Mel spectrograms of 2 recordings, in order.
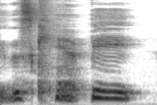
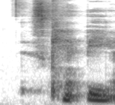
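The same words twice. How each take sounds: First: Softer, stunned, pleading disbelief; anxious repeat. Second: Quiet, worried disbelief; anxious murmur. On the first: Uncle repeating himself over the girl, anxious. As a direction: say it again, more lost. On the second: Uncle stunned beside the injured girl, quiet disbelief. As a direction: murmur it in shock. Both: A narrator's reading. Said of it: "Uncle Louis kept saying anxiously".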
